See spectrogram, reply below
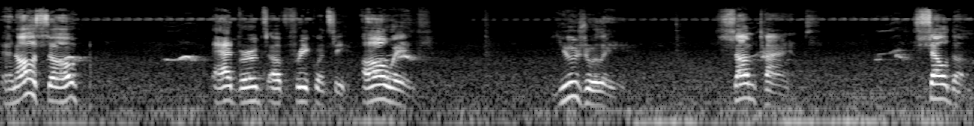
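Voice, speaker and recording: A man's voice: a little high, a little hiss or hum. A man teaching English to a class, drilling words over and over and exaggerating sounds to model the pronunciation. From from abroad, teaching in Thailand. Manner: slow, repetitive drilling of words.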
